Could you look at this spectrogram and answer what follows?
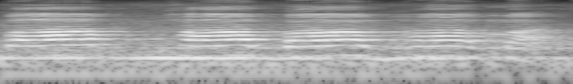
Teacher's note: इन सब का उच्चारण स्थान कहाँ से होगा, ओष्ठ से।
